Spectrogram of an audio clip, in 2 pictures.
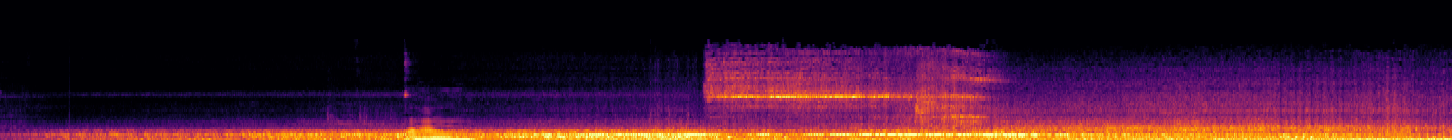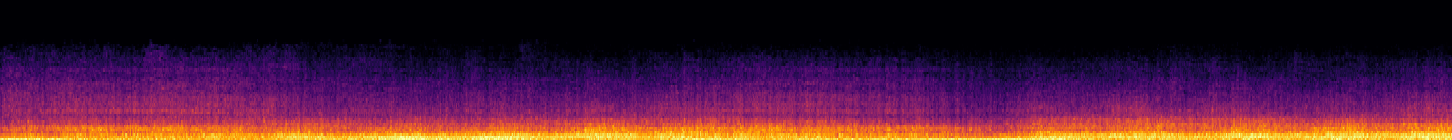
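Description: Diesel freight train approaching and passing, sounding a short horn blast about four seconds in. The locomotive's tone drops in pitch as it goes by about ten seconds in, followed by the steady noise of the wagons rolling past.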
